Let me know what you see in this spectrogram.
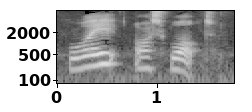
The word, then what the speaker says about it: Roy Oswalt: later broken by Roy Oswalt.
